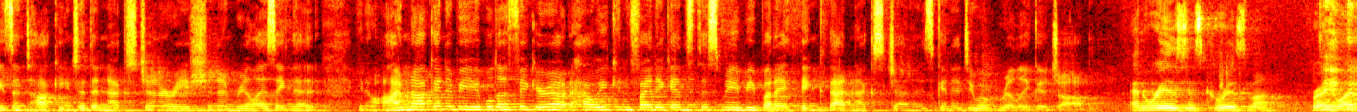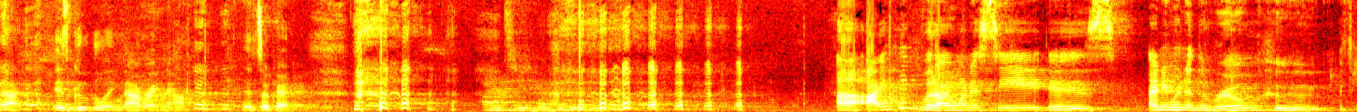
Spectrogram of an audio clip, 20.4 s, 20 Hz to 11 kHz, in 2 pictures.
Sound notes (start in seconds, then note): 12.6 laughing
